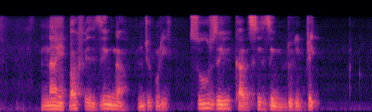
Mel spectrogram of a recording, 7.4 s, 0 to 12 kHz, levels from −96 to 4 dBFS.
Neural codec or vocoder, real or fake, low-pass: codec, 16 kHz, 0.8 kbps, ZipCodec; fake; 7.2 kHz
